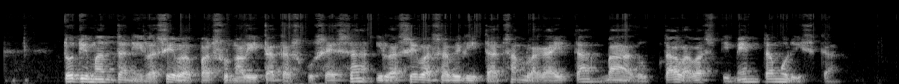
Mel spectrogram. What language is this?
Catalan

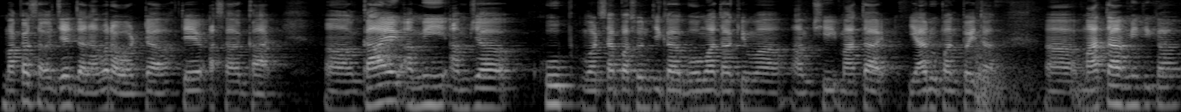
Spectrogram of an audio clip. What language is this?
Konkani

